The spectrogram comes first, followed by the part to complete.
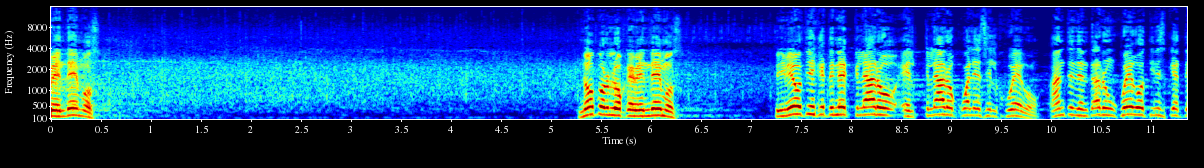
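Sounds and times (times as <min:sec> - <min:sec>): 
speech: 0:00.0 - 0:00.6, 0:05.3 - 0:06.4, 0:07.2 - 0:11.3
audience applause: 0:00.0 - 0:07.7.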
